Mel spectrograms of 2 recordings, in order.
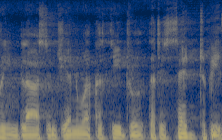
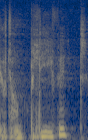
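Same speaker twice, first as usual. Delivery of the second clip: hissed, with pitch rising up; 5 semitones higher, 3 dB quieter than usual. Brother Germain challenges Thomas's doubt about the prophecy: hissing. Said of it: "He hissed".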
